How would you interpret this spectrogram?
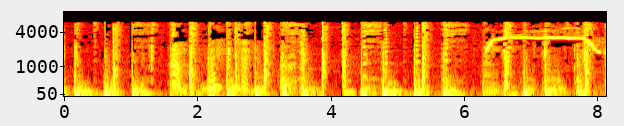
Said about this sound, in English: No whistling at women. Isn't that catcalling? You can't do that.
